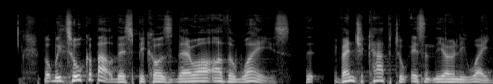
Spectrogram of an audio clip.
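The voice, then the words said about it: British accent. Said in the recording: “my dodgy accent ... Because of your Britishness.”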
